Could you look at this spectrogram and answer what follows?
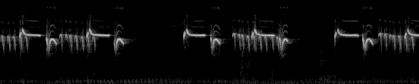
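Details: A prinia, its call used to stimulate other prinias to sing, gives loud, high, rapid chattering phrases of buzzy trills and sharp whistled notes, in bursts about a second long with short pauses between.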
